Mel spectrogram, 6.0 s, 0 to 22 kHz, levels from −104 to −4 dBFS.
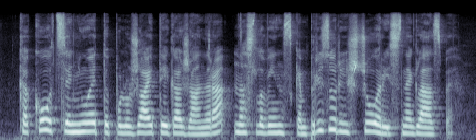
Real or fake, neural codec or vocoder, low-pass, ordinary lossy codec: fake; vocoder, 44.1 kHz, 128 mel bands every 512 samples, BigVGAN v2; 14.4 kHz; none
